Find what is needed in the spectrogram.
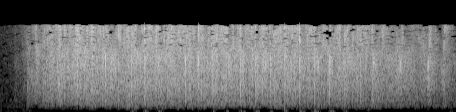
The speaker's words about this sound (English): Thank you. And please remember to save your applause till the end from now on.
